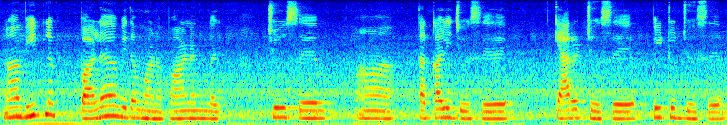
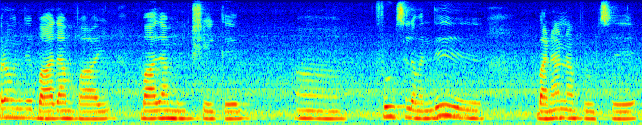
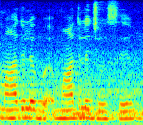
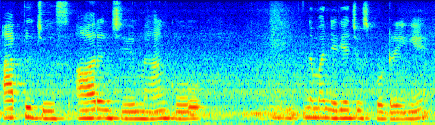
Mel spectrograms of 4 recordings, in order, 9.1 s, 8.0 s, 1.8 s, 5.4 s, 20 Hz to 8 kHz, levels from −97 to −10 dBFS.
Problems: background sounds at intervals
